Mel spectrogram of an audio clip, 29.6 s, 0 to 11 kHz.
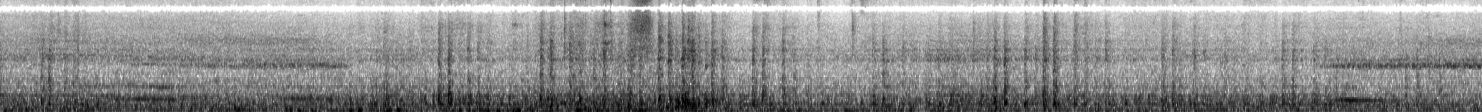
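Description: Interior running sound of a JR East E231-3000 series electric train: a steady rumble of wheels on rail, broken by frequent clicks over the rail joints. Faint steady tones come in near the start and again near the end.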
